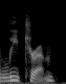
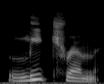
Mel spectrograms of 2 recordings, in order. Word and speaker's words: Leitrim: The county is pronounced Leitrim in Ireland. Yes, Leitrim. It's vital to get that right.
